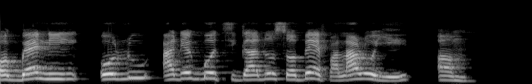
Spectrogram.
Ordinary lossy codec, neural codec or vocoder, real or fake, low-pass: none; none; real; 7.2 kHz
